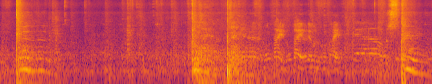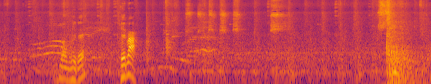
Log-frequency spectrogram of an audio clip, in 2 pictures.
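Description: Boxing gloves thud against a punching bag.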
